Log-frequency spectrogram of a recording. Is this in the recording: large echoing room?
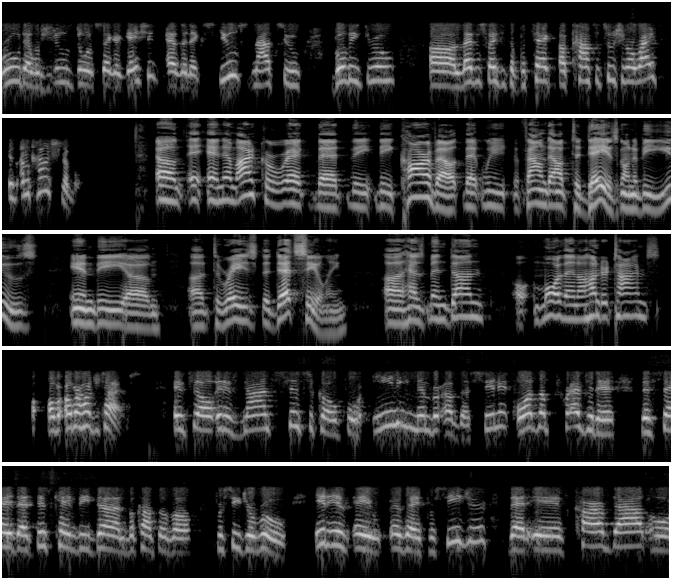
no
